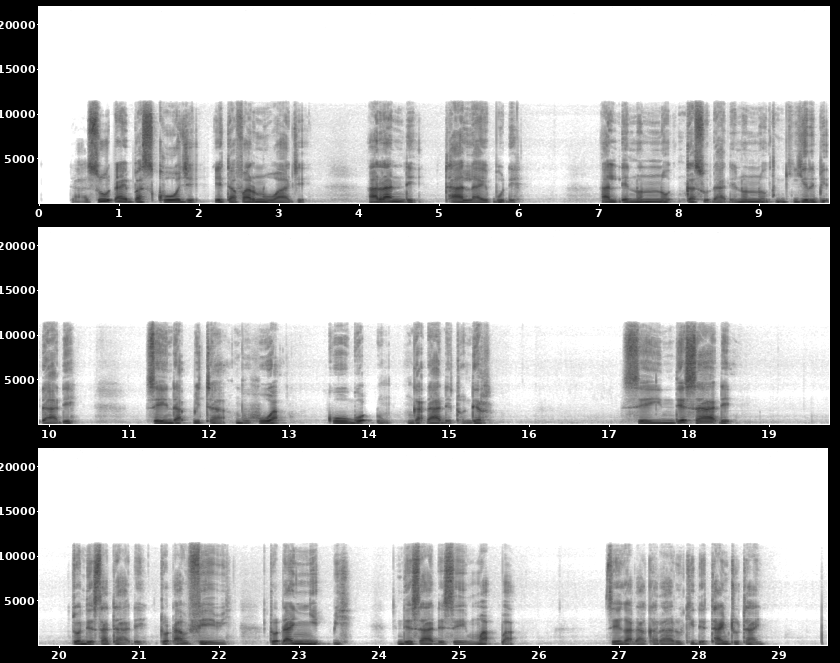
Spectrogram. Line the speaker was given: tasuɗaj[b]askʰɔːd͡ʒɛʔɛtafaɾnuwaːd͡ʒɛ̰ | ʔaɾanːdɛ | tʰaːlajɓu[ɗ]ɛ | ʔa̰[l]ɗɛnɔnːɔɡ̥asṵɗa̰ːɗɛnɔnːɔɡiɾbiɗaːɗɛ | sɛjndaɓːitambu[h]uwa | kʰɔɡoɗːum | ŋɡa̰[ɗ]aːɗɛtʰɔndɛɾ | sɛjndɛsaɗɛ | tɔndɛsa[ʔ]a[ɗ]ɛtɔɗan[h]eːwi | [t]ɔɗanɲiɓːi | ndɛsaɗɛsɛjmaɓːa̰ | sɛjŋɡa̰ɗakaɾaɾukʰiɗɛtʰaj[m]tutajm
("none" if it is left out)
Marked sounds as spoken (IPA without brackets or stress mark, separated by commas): b, ɗ, l, h, ɗ, t, ɗ, f, t, m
